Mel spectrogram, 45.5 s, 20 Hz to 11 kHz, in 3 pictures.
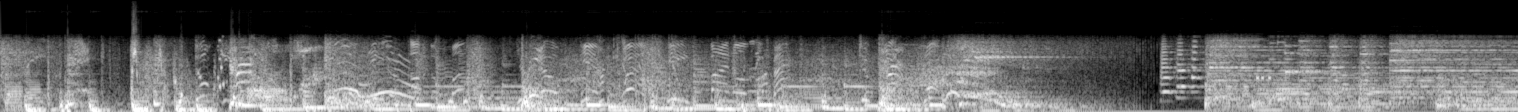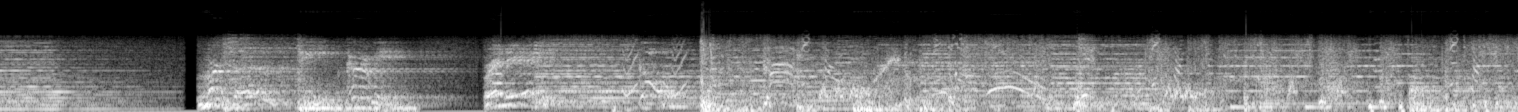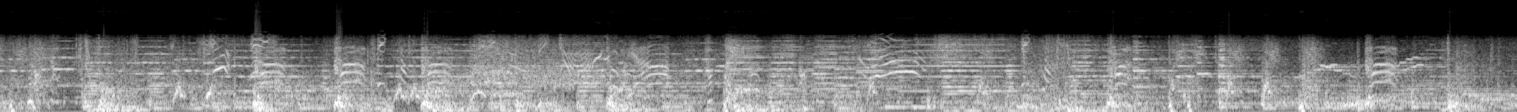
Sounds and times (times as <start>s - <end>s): Music: 0.0s - 10.8s, 11.6s - 45.5s.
